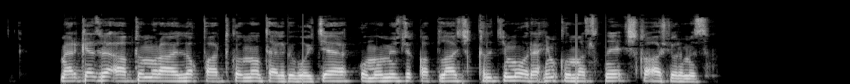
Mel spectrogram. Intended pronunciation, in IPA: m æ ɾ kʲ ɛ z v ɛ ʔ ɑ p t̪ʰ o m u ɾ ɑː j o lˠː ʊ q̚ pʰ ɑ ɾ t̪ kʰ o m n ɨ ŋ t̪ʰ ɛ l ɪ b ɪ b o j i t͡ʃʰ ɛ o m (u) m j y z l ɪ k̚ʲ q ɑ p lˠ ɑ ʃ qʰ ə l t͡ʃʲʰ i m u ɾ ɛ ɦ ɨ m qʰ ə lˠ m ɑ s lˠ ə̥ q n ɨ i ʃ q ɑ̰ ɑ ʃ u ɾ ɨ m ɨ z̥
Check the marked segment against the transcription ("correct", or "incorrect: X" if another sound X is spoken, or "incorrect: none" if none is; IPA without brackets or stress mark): correct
